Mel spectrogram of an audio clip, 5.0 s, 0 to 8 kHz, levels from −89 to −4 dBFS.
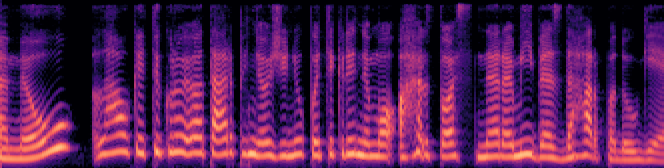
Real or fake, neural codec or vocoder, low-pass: fake; codec, 24 kHz, 0.9 kbps, DualCodec; 7.2 kHz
